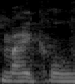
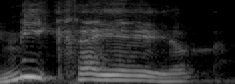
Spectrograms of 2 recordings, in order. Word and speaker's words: Michael: the archangel michael and we know when we pronounce michael in in uh ceremonial magic rituals and things we usually say mikhail but uh for some reason i'm inclined to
